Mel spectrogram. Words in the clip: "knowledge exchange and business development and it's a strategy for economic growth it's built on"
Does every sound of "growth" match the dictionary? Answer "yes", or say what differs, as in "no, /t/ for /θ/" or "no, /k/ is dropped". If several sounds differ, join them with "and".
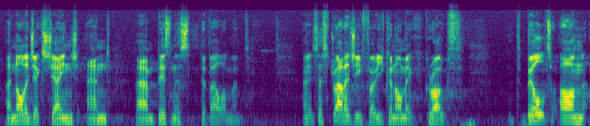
yes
